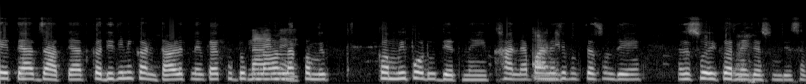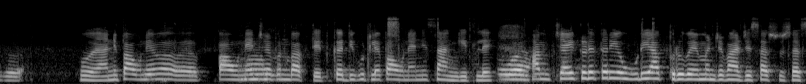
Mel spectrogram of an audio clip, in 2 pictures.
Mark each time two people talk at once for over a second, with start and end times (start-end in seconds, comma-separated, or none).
none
